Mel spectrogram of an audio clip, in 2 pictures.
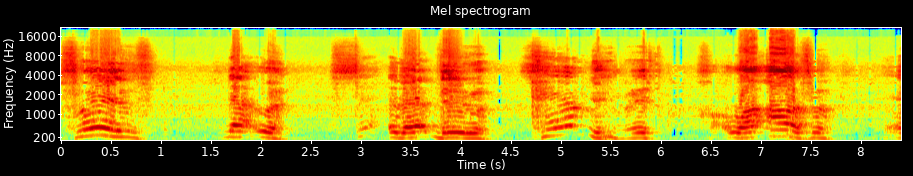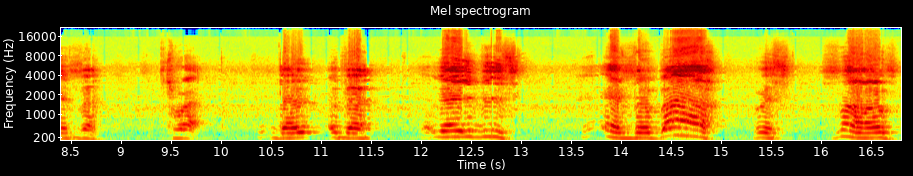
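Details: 30-year-old man with spastic quadriplegic cerebral palsy, born 11 weeks premature; speech affected by the condition; dysarthria.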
